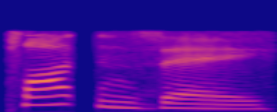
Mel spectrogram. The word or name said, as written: Plattensee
